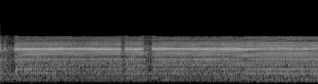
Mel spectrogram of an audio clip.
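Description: A quiz-show buzzer, pressed by a contestant to answer a question, gives a steady, harsh electronic buzz without a break for about three seconds, with a couple of tiny dips in the middle. It is a bright, nasal tone with no voices over it.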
